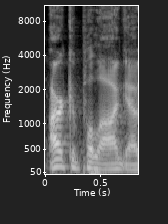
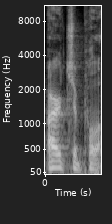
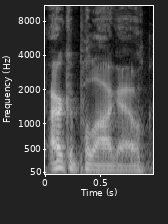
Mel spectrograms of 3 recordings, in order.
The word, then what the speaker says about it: archipelago: whether it was an archipelago not archip I've been corrected archipelago or an ith which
